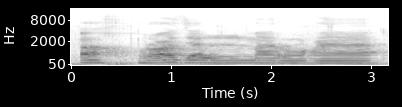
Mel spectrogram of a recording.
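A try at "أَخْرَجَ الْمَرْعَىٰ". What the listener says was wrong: Jangan sampai afan, jangan sampai hamzahnya tebal. Tebalkan ro-nya.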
